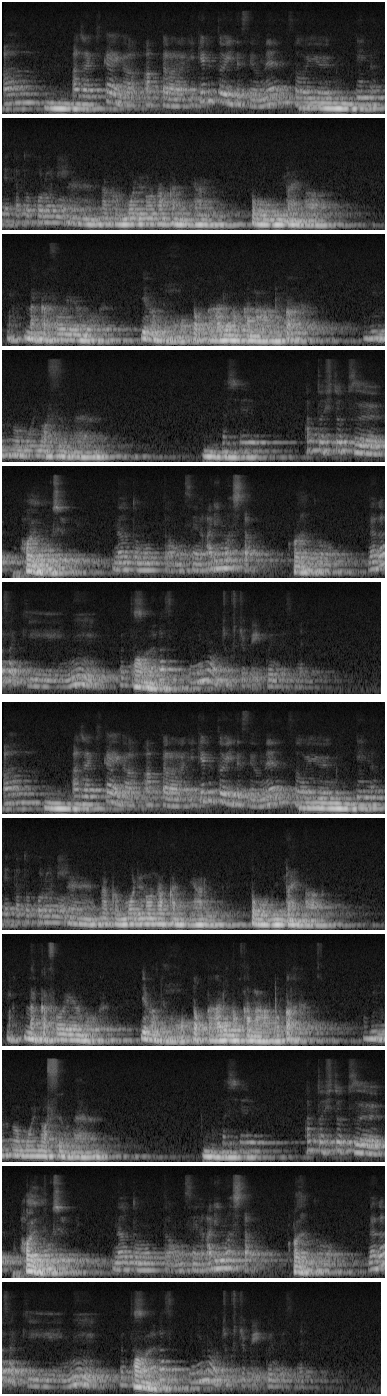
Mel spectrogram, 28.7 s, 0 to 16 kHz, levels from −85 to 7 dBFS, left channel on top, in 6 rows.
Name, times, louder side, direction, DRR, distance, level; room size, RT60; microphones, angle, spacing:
voice 1, 0.0-0.5 0.9-4.1 4.4-5.7 8.3-8.7 11.6-12.5 14.2-14.7 17.1-17.7 18.1-19.1 19.6-19.9 20.5-22.3 22.9-23.3 23.7-27.7, equal, ahead, 1 dB, 0.8 m, -32 dB
voice 2, 0.5-0.9 3.7-4.4 5.6-7.6 7.9-8.7 9.6-10.8 11.3-13.3 14.1-15.6 16.9-17.4 19.4-19.7 22.8-23.0 25.6-25.9, right 2 dB, 80° right, 6 dB, 0.7 m, -23 dB
7.0 x 5.0 x 2.7 m, 1.3 s
head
